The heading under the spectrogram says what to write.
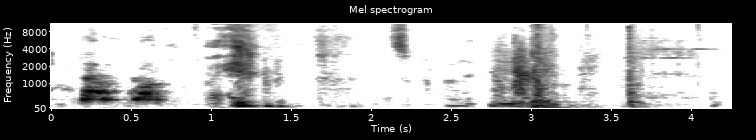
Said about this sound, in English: Sorry, I got a brand new puppy. She's barking at leaves falling. It doesn't really matter. She'll bark at anything. Okay, I was gonna say, what kind of dog do you have? She's a pit bull, so she's a strong one.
